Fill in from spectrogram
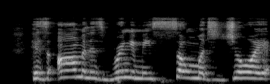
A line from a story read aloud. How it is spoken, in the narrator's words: I scream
